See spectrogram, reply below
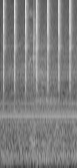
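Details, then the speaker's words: Radial shockwave therapy on an adult male's elbow extensor mass strain from gym overuse, at an intensity he calls just tolerable. Sharp clicking pulses at about six per second sound over a steady machine hum. "are you okay with this intensity yeah that's that's perfect I think if I had anymore I'd probably be unable to talk"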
